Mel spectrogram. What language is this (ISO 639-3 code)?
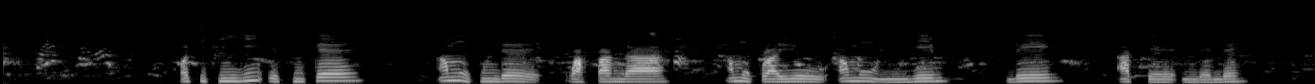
bci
